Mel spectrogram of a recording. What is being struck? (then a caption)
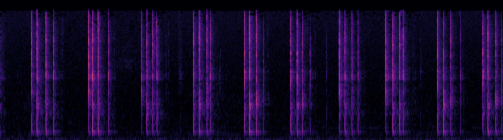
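Small rigid plastic toy tube. Long acrylic nails tap and scratch the label of a small rigid plastic toy toothpaste tube from a Melissa & Doug Super Smile Dentist Kit. About ten evenly spaced bursts of quick, dry, bright clicks sit over a faint low tone. Each tap dies away almost instantly, leaving near silence between bursts.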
